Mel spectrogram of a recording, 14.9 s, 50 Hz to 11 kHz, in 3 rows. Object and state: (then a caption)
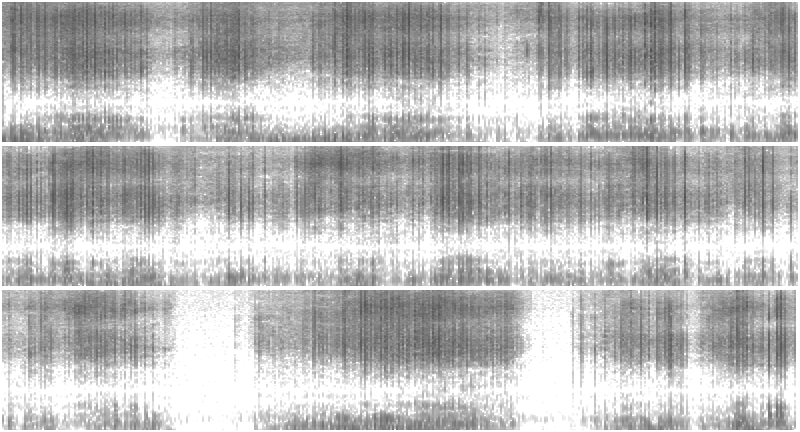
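Stretch fabric scratched with nails. Long nails scratch a flat sheet of black synthetic stretch fabric with a shiny dotted pattern. The result is a near-continuous rasping, crinkly sound that pairs a bright hiss with a low rumble. It falls briefly silent around 11 and 13 seconds.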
